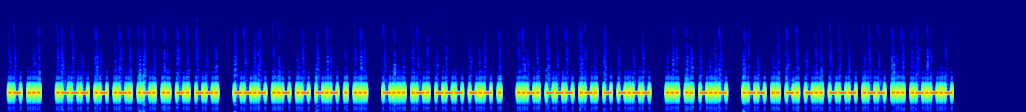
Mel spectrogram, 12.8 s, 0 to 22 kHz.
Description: Morse code, heard as a keyed tone, about 40 wpm, 700 Hz. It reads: AS JARRING QUAKES BROKE FORTY SIX WINDOWS.
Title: Pangram Challenge v2 - 40wpm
